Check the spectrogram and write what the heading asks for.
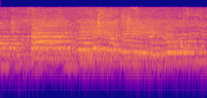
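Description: Children's choir singing a Christmas song together, holding long notes, with a brief break between phrases about half a second in.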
